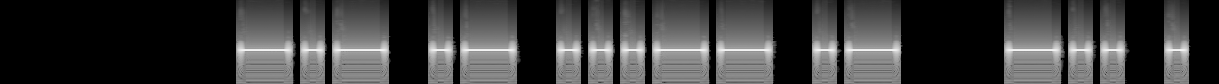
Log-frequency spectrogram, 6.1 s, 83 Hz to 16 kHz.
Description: Morse code, heard as a keyed tone, about 15 wpm, 700 Hz. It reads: KA3A DE
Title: USA Callsign DE Callsign - 4 Characters - 15wpm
